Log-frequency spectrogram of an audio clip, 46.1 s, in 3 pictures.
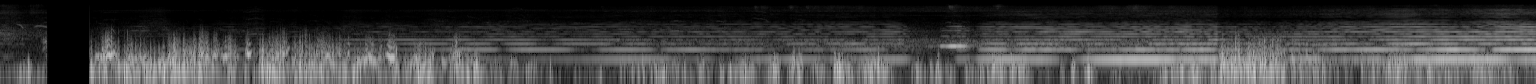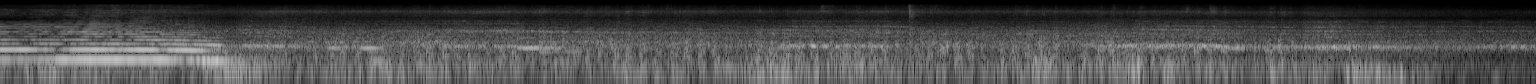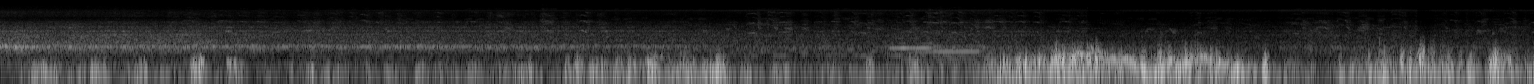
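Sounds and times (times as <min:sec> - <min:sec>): train horn blast: 0:03.4 - 0:38.0, 0:39.4 - 0:40.9
train wheels knocking on rail joints: 0:17.7 - 0:30.2.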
